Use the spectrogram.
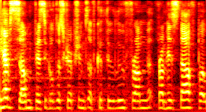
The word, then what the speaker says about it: Cthulhu: a thing called the cthulu Mythos or I'm sorry cthulu Mythos that's how it's supposed to be pronounced um that is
